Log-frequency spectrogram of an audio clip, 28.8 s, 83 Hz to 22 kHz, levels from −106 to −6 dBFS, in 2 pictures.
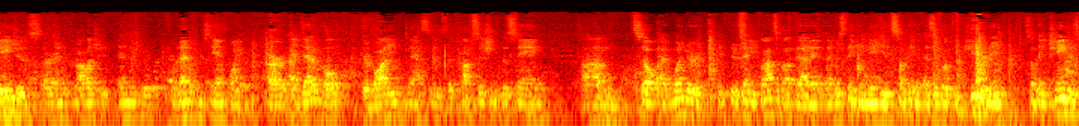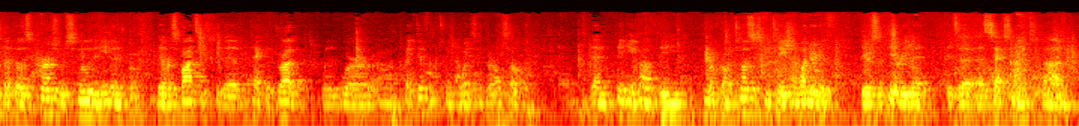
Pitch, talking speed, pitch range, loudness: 115 Hz, 170 wpm, 110-120 Hz, -33 LUFS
